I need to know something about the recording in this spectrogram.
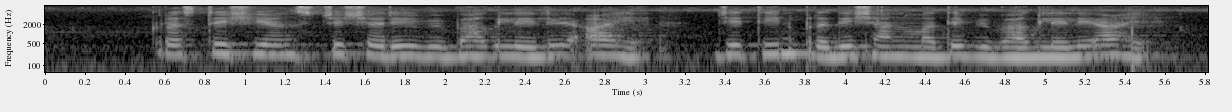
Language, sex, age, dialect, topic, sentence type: Marathi, female, 31-35, Varhadi, agriculture, statement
